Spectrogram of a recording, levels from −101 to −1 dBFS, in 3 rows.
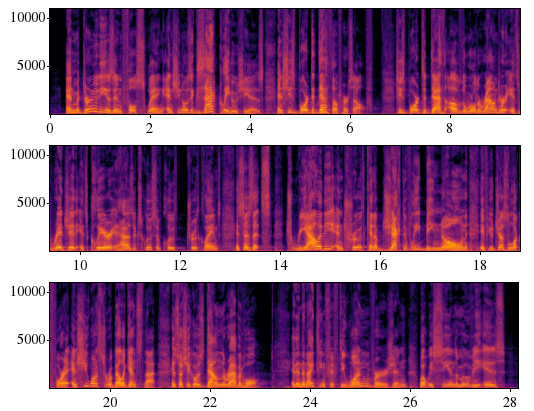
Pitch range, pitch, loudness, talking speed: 180-220 Hz, 195 Hz, -27 LUFS, 180 wpm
